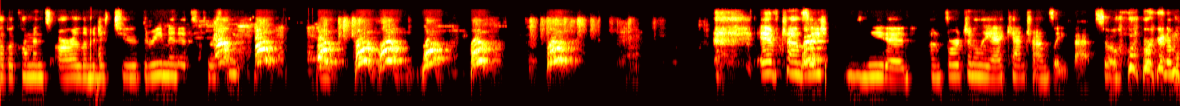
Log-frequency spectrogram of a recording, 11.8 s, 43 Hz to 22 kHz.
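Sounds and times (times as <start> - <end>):
speech: 0.0 - 6.4, 7.1 - 11.8
dogs barking: 2.1 - 5.9.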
